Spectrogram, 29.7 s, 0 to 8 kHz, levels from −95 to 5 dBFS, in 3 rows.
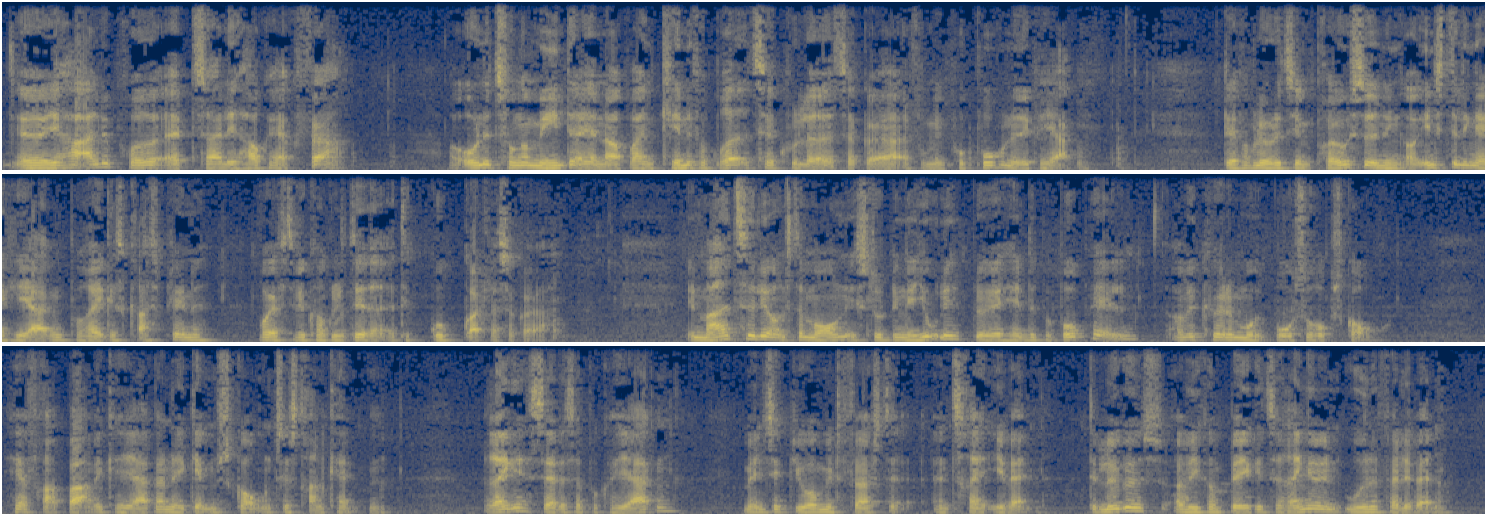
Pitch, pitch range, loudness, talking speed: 115 Hz, 110-125 Hz, -19 LUFS, 225 wpm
